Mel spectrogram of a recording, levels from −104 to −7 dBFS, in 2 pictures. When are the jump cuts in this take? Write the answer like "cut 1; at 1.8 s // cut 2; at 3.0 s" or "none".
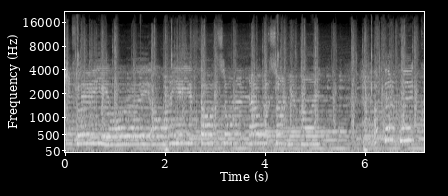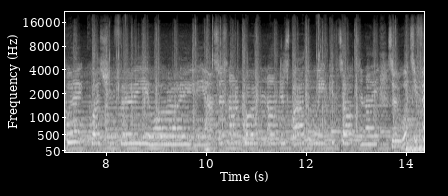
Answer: none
